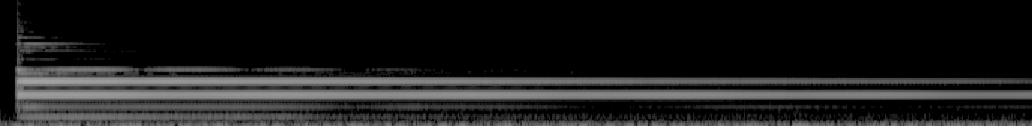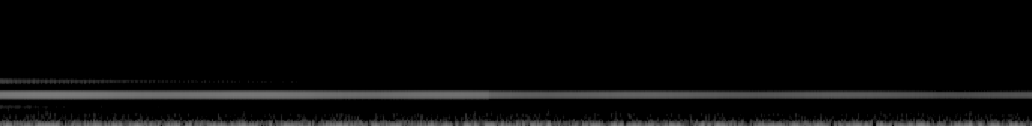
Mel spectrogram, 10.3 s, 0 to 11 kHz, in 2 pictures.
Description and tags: Instrument: Orchestral Chimes/Tubular Bells, Chromatic- C3-F4
Note: G#, Octave 1
Volume: Piano (p)
RR Var: 1
Mic Setup: 6 SM-57's: 4 in Decca Tree (side-stereo pair-side), 2 close
bells, chimes, decca-tree, music, orchestra, sample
